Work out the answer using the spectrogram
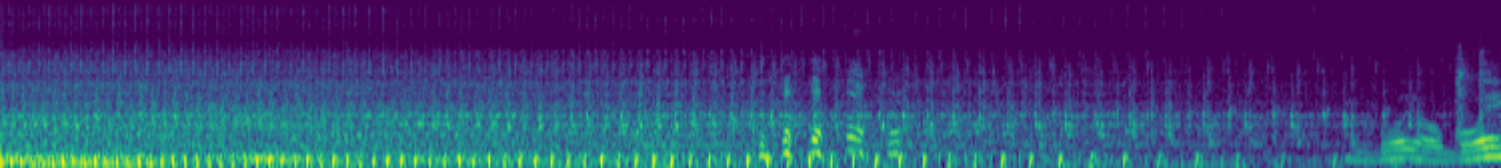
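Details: Chipper's older five-horsepower Briggs & Stratton single-cylinder, restarted with light choke after pull-cord repair and freed valves: small putt, about four firing beats a second, steady then easing off as throttled; engine running fine.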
